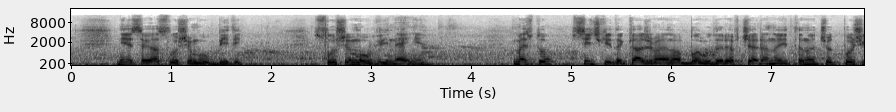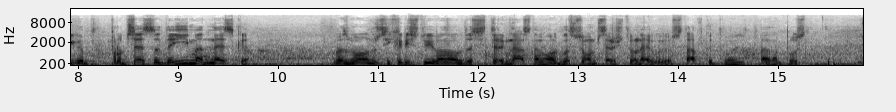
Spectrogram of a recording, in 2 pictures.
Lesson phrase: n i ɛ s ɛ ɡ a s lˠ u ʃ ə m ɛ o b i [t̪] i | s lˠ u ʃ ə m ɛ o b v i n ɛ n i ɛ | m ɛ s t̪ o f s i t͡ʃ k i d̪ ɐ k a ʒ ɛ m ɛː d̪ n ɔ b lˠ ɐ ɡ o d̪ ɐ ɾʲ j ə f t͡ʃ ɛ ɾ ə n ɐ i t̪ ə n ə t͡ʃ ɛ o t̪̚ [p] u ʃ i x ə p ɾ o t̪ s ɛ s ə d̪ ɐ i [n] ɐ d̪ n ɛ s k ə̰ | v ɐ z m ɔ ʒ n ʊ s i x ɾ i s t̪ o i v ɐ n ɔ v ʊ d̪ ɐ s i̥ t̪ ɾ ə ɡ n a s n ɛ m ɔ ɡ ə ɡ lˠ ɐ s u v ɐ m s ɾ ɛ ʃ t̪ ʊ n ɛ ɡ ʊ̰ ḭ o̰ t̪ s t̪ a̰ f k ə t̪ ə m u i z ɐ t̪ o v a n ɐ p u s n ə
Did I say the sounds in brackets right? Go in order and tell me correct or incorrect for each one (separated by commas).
incorrect, correct, incorrect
